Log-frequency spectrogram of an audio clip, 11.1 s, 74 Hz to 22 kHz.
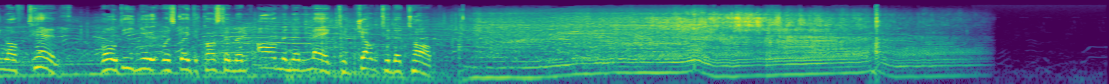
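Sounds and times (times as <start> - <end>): rally car engine at high revs: 4.4 - 10.0.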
